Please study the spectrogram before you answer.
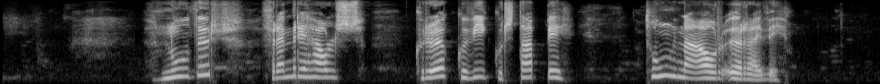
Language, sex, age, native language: Icelandic, female, 50-59, Icelandic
